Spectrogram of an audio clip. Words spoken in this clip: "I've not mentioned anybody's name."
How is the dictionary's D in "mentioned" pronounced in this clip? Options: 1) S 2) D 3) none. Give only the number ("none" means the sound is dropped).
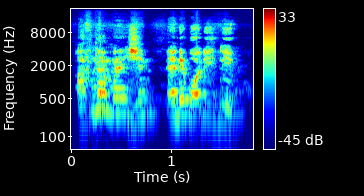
3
